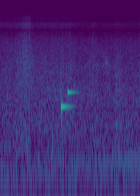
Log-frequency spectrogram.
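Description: Android Auto's voice assistant sounding a short two-note beep about a second in, the second note higher, acknowledging the spoken navigation request, over faint car-cabin noise.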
